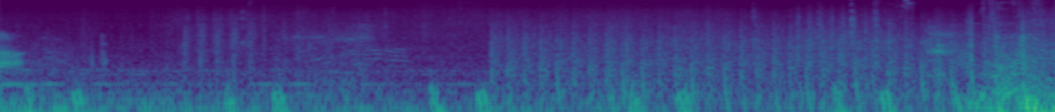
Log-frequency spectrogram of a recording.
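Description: Gunfire in Call of Duty Warzone, rapid automatic bursts and sharp shots building into heavier sustained fire toward the end, with players talking over it.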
